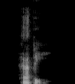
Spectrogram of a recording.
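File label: "happy", Australian English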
